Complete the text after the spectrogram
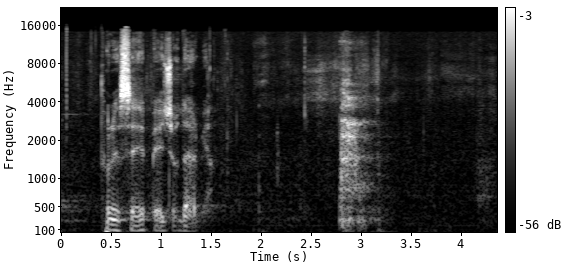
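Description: An elderly man speaks calmly through a microphone and loudspeakers in a large hall.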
